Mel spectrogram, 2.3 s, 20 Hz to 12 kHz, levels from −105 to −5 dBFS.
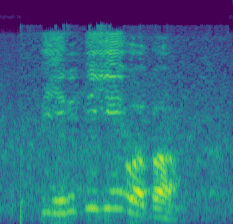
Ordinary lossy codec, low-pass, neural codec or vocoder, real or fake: Opus, 24 kbps; 7.2 kHz; none; real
